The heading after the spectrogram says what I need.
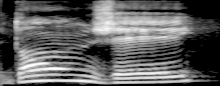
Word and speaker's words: danger: Le danger, ER se prononce comme E, aller, EZ qui se prononce comme E.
